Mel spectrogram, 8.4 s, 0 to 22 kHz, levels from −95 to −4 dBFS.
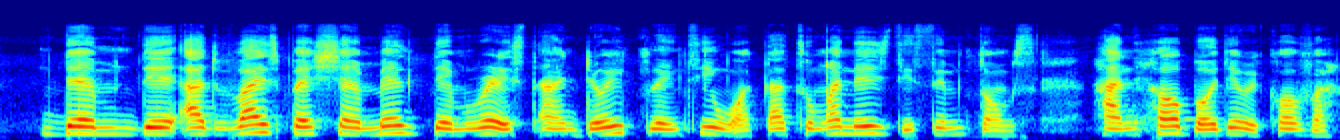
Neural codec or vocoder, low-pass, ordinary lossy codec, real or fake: none; 10.8 kHz; none; real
